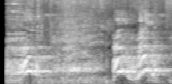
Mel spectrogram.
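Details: An aggressive Pit Bull gives two loud, harsh barks in quick succession, the second doubled, with a hissing noisy background.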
